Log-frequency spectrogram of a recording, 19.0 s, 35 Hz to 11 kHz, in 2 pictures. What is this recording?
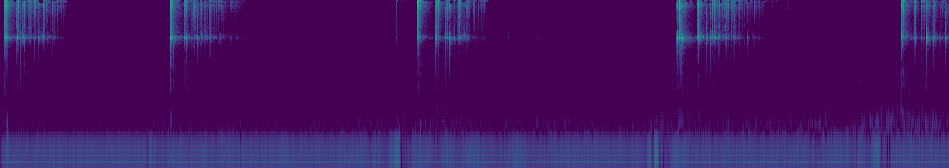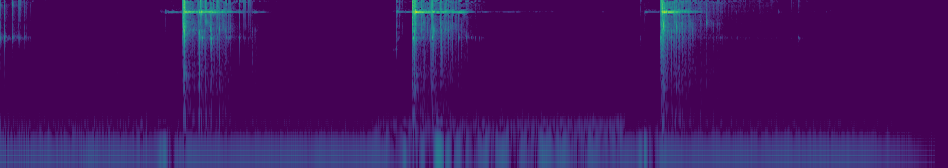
bullet shells - handfull - consolidated
Dropping handfuls of bullet shells onto concrete from a height of 25cm.
Recorded with a Tascam DR-40 in the A-B microphone position.
ding, bullet, gun, clink, shells, ammunition, bullet-shell, metal, metallic, shell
